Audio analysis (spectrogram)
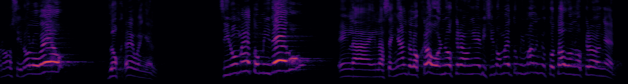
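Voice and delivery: high, loud, insistent refusal, every line pushed hard; defiant shout. Acted. Thomas telling the disciples he won't believe, loud defiant shout. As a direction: hurl the doubt out like a man who won't be convinced.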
